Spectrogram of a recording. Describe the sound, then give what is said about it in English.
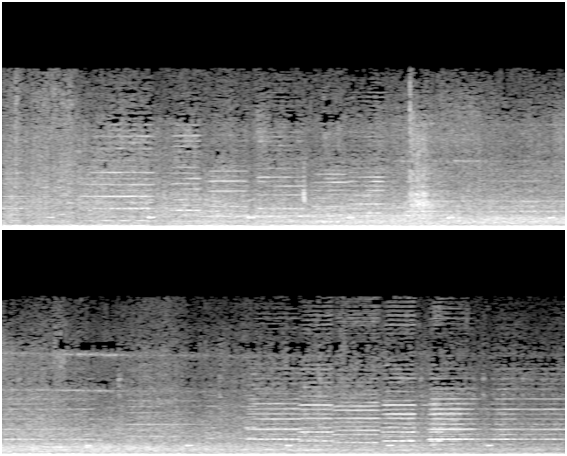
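A tram rolls along city tracks in Zagreb, a steady rumble with a humming motor whine and a brief rattling clack partway through, continuous from start to finish. “Maybe because of the trams which were once all blue.”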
